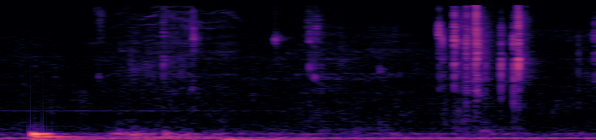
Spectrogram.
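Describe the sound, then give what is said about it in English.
Wet chewing of a soft, sticky coconut-covered marshmallow candy made of sugar, cornstarch and coconut, squishy mouth sounds with a few crisp crunches clustering near the end, no one talking. “It's not chocolate. It's like a marshmallow.”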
